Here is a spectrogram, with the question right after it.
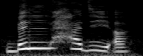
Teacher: I'm not pronouncing it B and then pausing إل and then حديقة. No, we use a liaison.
